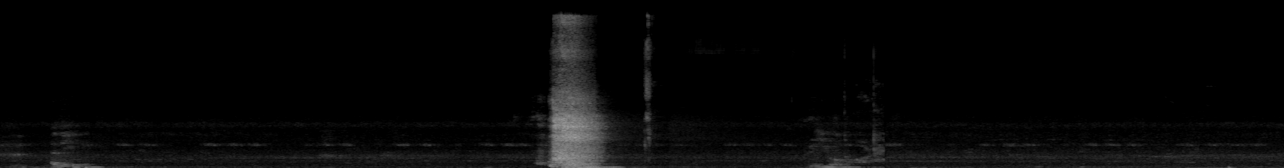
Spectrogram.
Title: sneezing video ( ഇ video നേരത്തെ കണ്ടവർ subscribe&support cheiyane)#sneezingchallenge #sneezing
